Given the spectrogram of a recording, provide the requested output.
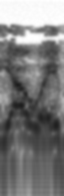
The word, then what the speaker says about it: Yahweh: Now, we pronounce that Yahweh, but I tell you, that's just our best guess.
